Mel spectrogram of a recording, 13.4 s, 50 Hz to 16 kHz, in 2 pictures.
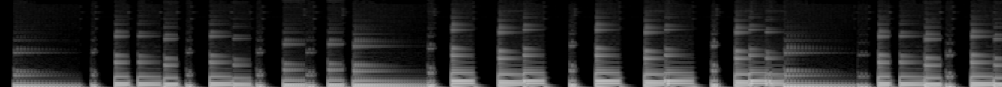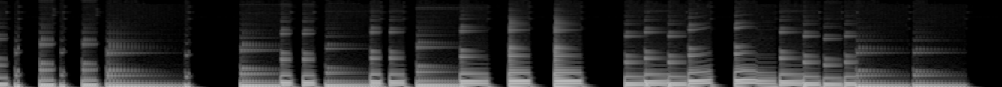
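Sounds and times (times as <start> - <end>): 
Yamaha DX11 synthesizer electric bass preset: 0.1 - 13.2.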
